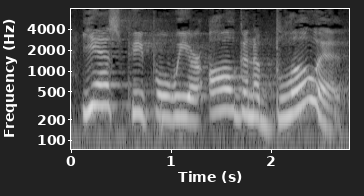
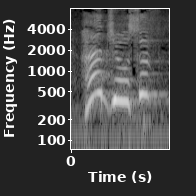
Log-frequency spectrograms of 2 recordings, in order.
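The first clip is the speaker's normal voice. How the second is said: high-pitched coquettish greeting; flirty Potiphar's wife; 8 semitones higher than usual. Acted. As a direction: lift it into a flirty woman's voice. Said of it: "she's casting long eyes at him".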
